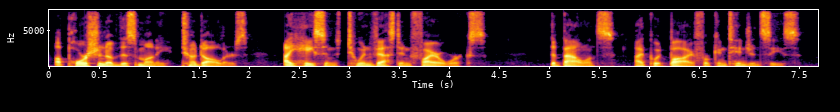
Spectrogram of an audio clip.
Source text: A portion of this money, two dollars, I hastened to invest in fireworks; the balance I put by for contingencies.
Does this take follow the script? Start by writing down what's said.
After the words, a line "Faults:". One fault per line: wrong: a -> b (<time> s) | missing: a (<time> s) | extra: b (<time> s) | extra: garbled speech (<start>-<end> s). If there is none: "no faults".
A portion of this money, two dollars, I hastened to invest in fireworks; the balance I put by for contingencies.
Faults:
no faults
